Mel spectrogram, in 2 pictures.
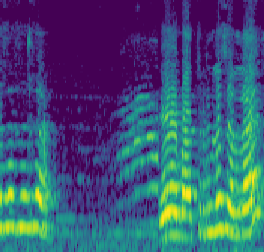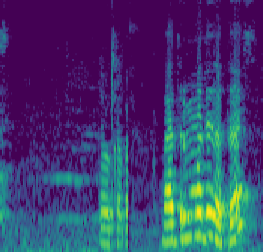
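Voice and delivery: high, loud sing-song urging. Real, not acted. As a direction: coax the cat playfully. Shooing the cat to bathroom.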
